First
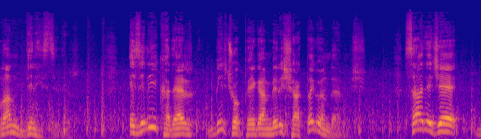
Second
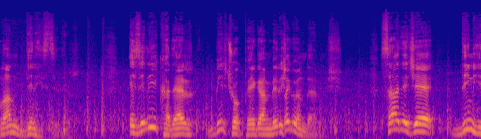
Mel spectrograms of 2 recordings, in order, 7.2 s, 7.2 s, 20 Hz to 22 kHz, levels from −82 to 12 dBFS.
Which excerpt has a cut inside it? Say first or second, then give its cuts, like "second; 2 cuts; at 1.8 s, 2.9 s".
second; 1 cut; at 4.2 s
